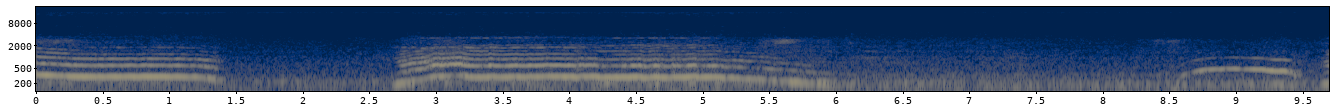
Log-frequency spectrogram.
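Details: Street cats in a territorial fight: a low held moan, then a longer rising-and-falling yowl after a pause, and finally a short arched cry, with faint background hum.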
